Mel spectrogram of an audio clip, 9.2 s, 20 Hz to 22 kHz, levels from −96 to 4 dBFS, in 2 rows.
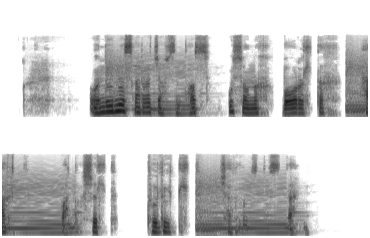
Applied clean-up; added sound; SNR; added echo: neural mask model RNNoise.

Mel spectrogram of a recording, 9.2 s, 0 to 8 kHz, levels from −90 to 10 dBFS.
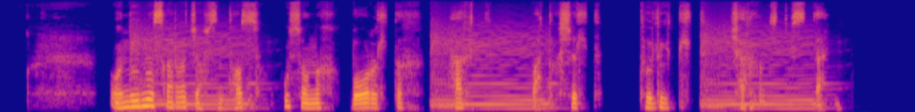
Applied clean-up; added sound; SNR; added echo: none; Guitar; 9 dB; none.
